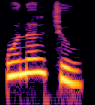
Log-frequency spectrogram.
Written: ಒನಲ್ಚು

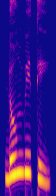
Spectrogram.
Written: ಡೊಂಬಿತಿ

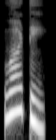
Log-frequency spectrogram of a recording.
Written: ವಾಟಿ

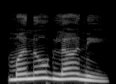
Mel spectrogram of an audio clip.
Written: ಮನೋಗ್ಲಾನಿ

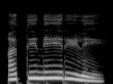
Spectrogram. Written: ಅತಿನೇರಿಳೆ

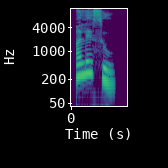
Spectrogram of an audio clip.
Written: ಆಲಾಷ

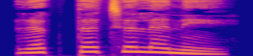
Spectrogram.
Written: ರಕ್ತಚಲನೆ

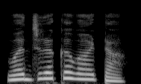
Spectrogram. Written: ವಜ್ರಕವಾಟ

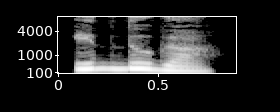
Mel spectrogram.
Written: ಇದ್ದುಗೆ

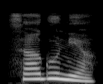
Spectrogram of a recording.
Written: ಸಾಗುಣ್ಯ

